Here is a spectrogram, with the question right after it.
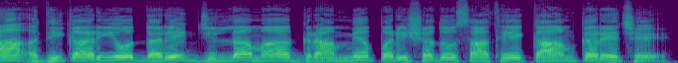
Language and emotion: Gujarati, neutral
